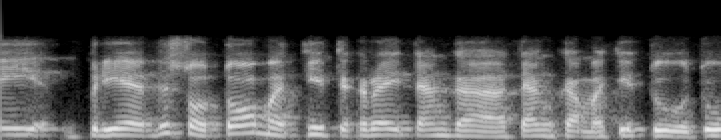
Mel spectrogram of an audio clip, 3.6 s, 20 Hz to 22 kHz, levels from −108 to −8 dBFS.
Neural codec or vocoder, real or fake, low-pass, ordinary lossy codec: codec, 16 kHz, 4 kbps, FreqCodec, larger model; fake; 7.2 kHz; Opus, 32 kbps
